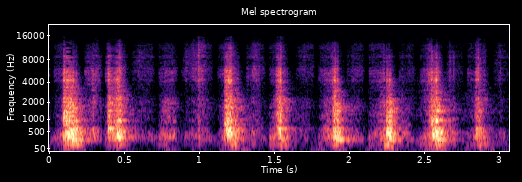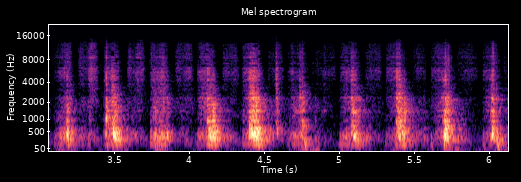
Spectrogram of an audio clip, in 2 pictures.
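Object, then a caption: Black wax-coated scratch-art paper scraped with a wooden stylus. A wooden stylus scratches a flat scratch-art sheet of black wax-coated paper at its upper right while the other hand rests on the sheet. About 17 short, dry rasping strokes come in a steady, slightly uneven rhythm, each a brief scrape with a mid-range body and a faint bright edge that stops quickly.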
